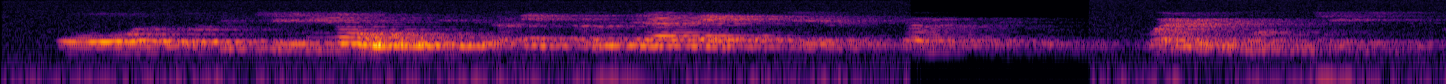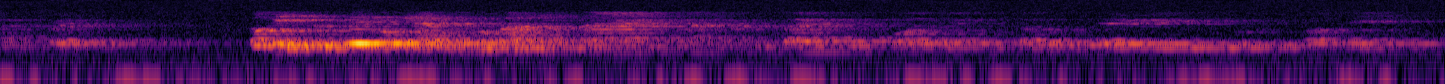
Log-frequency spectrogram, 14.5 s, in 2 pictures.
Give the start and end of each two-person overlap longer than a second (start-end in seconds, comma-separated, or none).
none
